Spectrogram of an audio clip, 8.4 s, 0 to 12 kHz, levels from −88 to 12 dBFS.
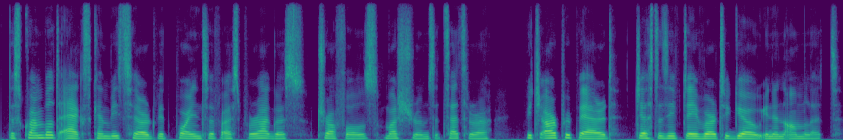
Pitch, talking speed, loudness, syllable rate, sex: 185 Hz, 185 wpm, -18 LUFS, 5.1 syllables/s, female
